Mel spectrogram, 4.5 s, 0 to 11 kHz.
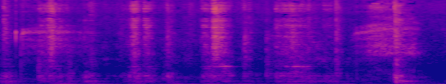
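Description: Soft irregular rubbing and scraping as hands turn the metal focuser knob of a small vintage Skybolt Yamamoto 50 mm refractor, moving its drawtube in and out.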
